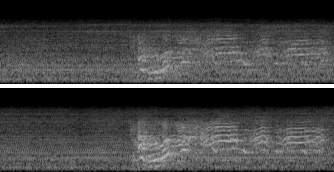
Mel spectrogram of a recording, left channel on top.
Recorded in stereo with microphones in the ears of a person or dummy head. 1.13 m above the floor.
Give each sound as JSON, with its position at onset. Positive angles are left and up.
{"t": 1.3, "sound": "laughter", "side_deg": -40, "distance_m": 0.5}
